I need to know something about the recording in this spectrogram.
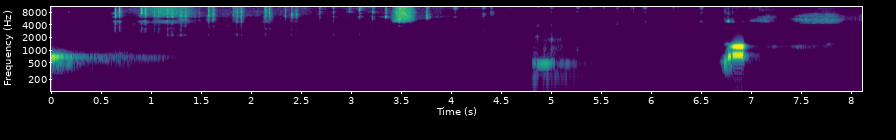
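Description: Faint rustling and light clicks of paper and small objects being handled in an open suitcase. A short, rising pitched sound comes near the end.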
